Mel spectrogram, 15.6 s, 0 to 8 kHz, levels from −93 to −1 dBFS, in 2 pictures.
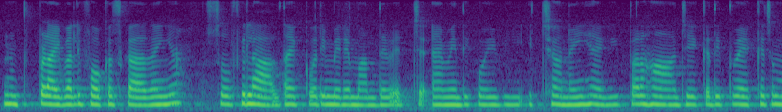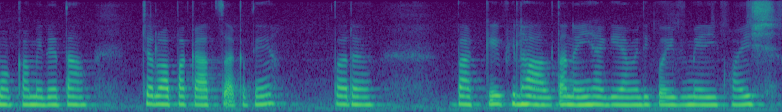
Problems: background sounds at intervals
